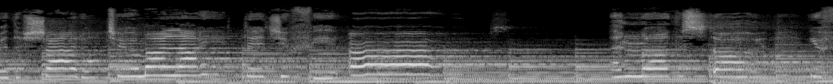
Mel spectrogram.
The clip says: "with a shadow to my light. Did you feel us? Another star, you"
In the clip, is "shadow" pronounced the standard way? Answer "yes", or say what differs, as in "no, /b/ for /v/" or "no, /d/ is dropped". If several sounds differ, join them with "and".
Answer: yes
